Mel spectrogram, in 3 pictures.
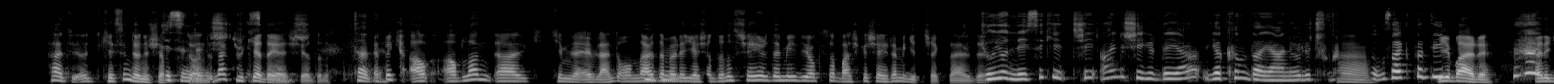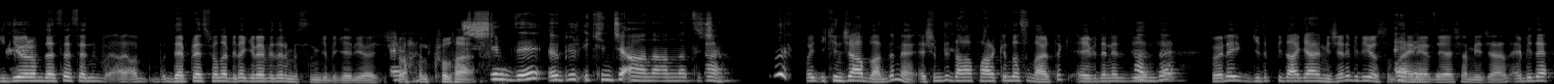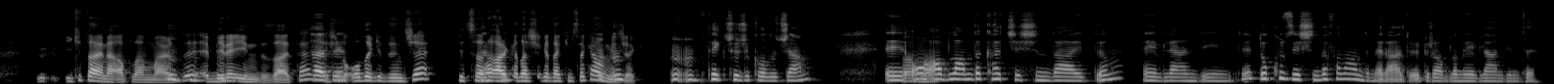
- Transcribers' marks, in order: laughing while speaking: "çok uzak da değil"; unintelligible speech; unintelligible speech; laughing while speaking: "şu an"; chuckle; other noise
- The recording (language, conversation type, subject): Turkish, podcast, Çocukluğunuzda aileniz içinde sizi en çok etkileyen an hangisiydi?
